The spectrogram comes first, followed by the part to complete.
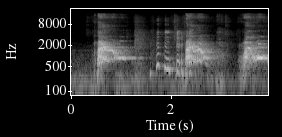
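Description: A toy poodle gives high, sharp barks, with a few yappy notes in between.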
